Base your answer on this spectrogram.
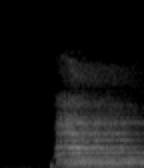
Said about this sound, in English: Breathe in and out. Nice big deep breath in.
